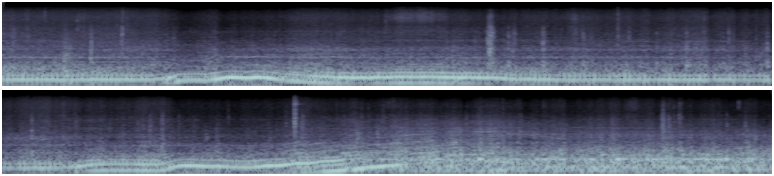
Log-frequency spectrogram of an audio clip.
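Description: A deep sports-car engine drones steadily with a throaty exhaust, its pitch rising and falling through a few revs, heard from inside the car.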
